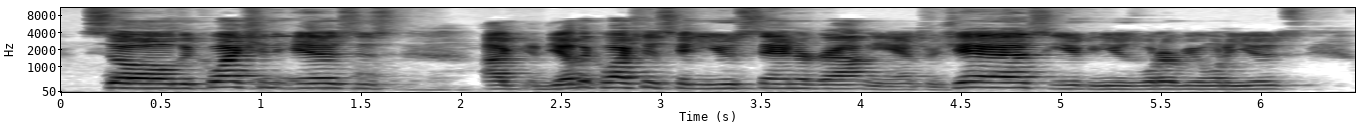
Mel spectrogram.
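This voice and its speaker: With audible room echo, a man with a high pitch speaks at a very fast pace and ordinary pitch variation. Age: 70s. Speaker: model railroad clinic presenter. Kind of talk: presentation with slides. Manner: halting, many fillers.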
